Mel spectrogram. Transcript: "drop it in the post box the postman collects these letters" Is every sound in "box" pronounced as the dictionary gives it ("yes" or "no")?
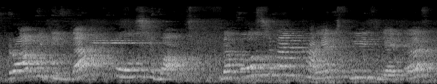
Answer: no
